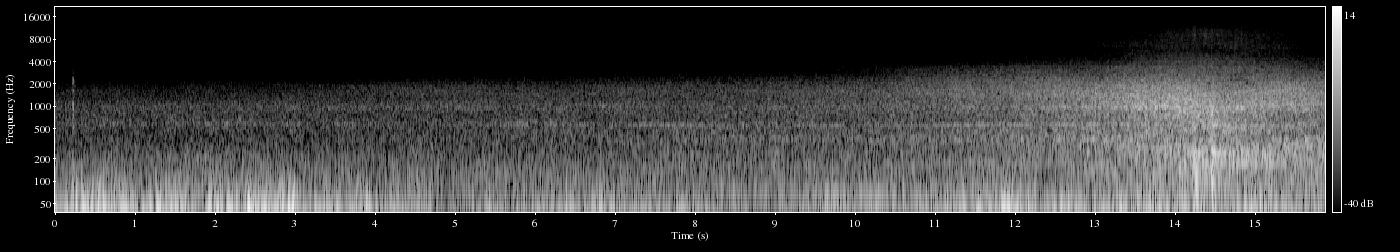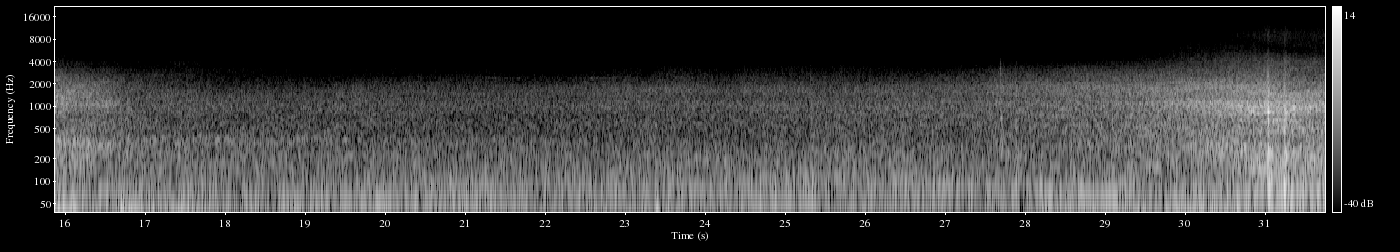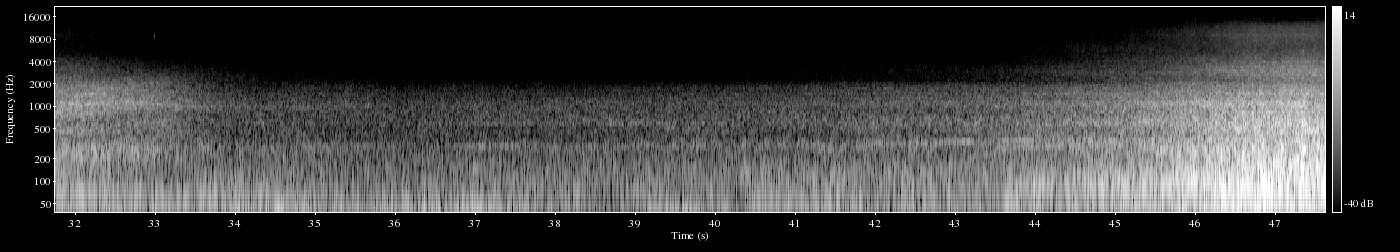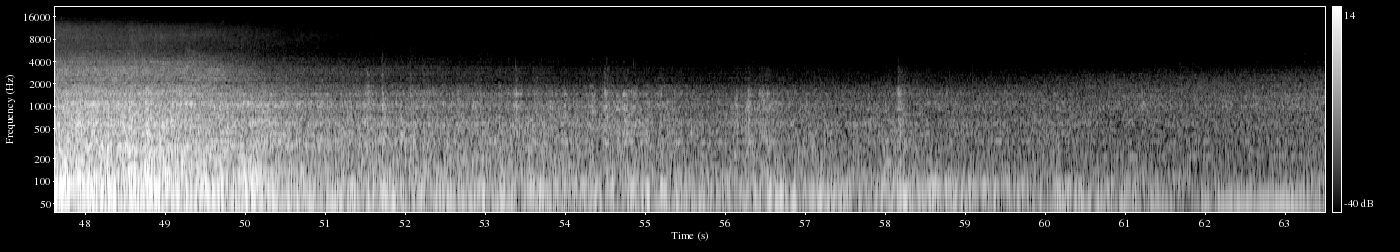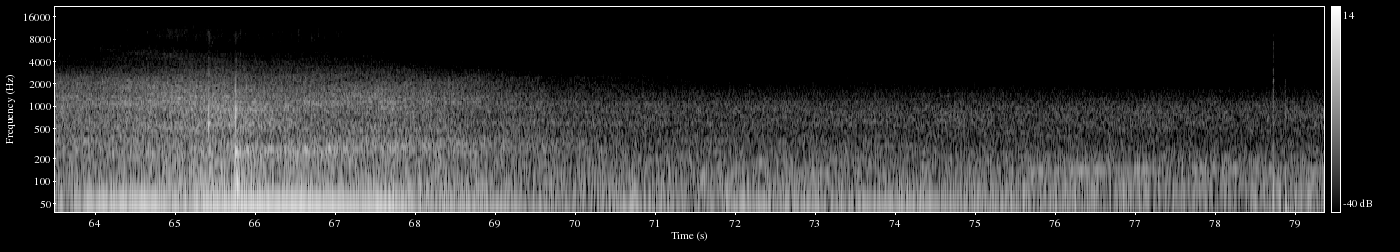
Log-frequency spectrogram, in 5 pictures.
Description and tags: Tram passing dry xy120
Field recording of a tram passing. This one has long lead in with the tram @45". Recorded on a Zoom H4n using on-board microphones in xy120 degree configuration.
passing, tram, field-recording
